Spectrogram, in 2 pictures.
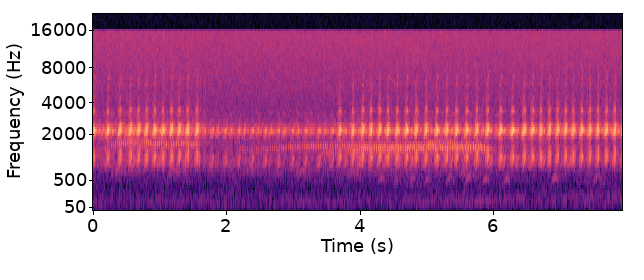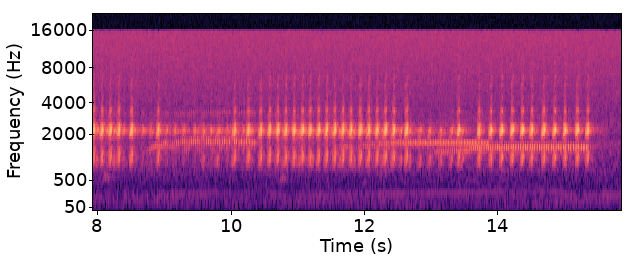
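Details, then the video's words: Mid-April night at a north-eastern Italian pond: tree frogs keep up a stream of quick rattling pulses, several frogs overlapping. Long, smooth mole cricket trills and a faint low drone run through it, ending abruptly. "relaxing singing tree frogs in pond and trilling mole crickets by night"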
